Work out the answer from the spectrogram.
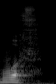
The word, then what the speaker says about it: wff: sometimes instead of sentence i will write wff which is pronounced woof that's short for well-formed formula um is there a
